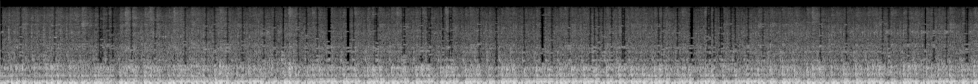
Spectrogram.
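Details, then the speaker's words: Harley with big bore, cams, tuner, recently replaced exhaust pipe, idling: loping V-twin with fast tinny chatter over the exhaust beat; owner suspects a loose heat shield, unconfirmed. "i've got a noise in the exhaust i'm pretty sure it's coming from one of these heat shields because this pipe was just i just put this pipe on there not that long ago"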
